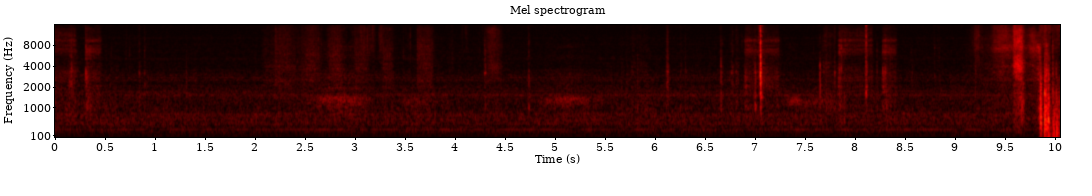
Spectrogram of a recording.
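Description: Quiet room tone with a faint steady hum, a single sharp click about seven seconds in, then a cluster of loud bumps and knocks close to the microphone just before the end: a hand moving at the camera.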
